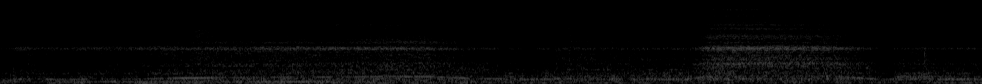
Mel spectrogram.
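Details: Close-miked recording of a running travel CPAP machine: steady airflow hiss and fan whine rising and falling gently with breath-driven pressure changes, showing typical travel CPAP machine noise.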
